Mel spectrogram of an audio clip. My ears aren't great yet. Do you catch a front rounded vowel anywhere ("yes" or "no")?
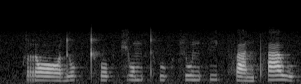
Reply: no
